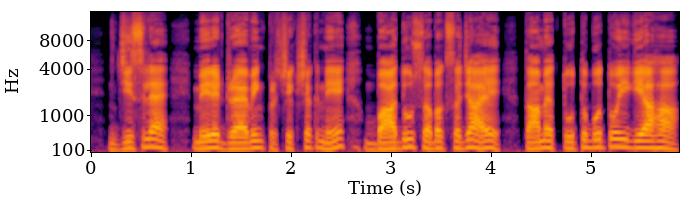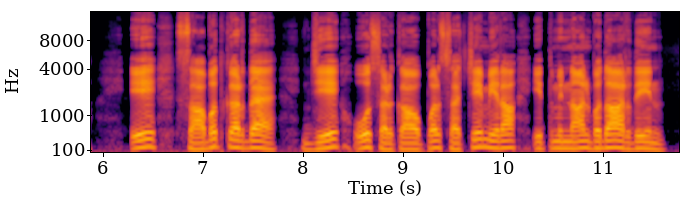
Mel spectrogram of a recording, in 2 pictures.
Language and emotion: Dogri, surprised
